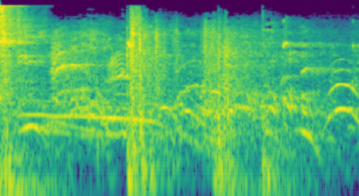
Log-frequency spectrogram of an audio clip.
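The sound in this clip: Basketball slam dunk after a player leaps and somersaults in the air: a couple of heavy, sharp slams stand out against busy, continuous noise with high squeaks throughout.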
